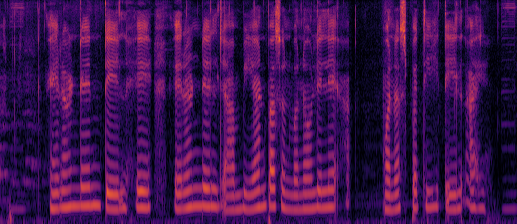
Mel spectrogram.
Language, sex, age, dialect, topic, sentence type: Marathi, female, 18-24, Northern Konkan, agriculture, statement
